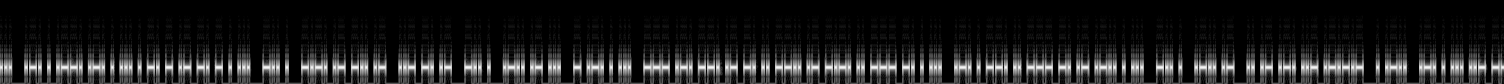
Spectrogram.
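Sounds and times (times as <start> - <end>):
Morse code of Spanish plain text at 50 words per minute: 0.0 - 15.0.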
